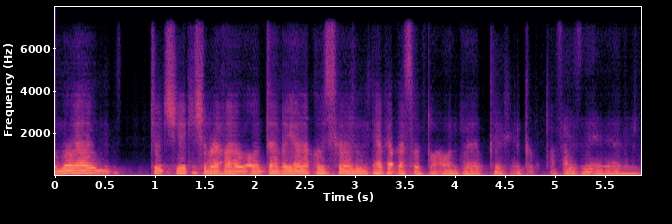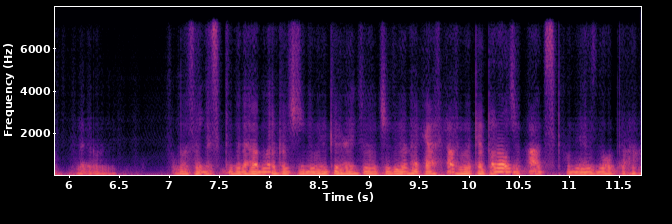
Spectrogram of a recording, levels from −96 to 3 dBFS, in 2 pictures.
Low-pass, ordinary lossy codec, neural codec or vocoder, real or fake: 7.2 kHz; none; codec, 16 kHz, 0.5 kbps, FreqCodec, smaller model; fake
